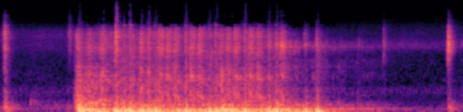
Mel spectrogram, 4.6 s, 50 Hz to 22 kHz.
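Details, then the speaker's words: 1966 VW Westfalia SO42 split-window bus, sat over 30 years, first start attempt after ignition switch wiring and static timing: uneven two-second cranking chug almost catches then fades; cranks but won't run, seems to want more fuel, carburetor may need cleaning. "yeah she wants to you might have to clean that car it's good to hear at least coughing try it one more time"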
